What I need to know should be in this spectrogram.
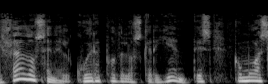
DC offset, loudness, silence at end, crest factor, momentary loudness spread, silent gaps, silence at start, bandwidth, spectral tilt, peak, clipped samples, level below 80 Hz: under 0.1%; -23 LUFS; 0 s; 14 dB; 8 LU; none; 0 s; 11.5 kHz; -5.5 dB/octave; -8 dBFS; under 0.1%; -52 dBFS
